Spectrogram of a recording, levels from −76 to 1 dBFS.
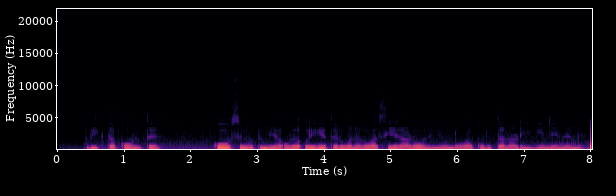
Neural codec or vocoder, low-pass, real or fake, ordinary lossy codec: vocoder, 44.1 kHz, 128 mel bands every 512 samples, BigVGAN v2; none; fake; none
